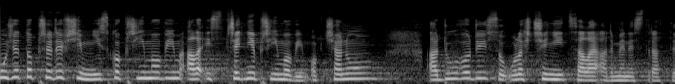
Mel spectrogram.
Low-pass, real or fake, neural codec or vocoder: 14.4 kHz; real; none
